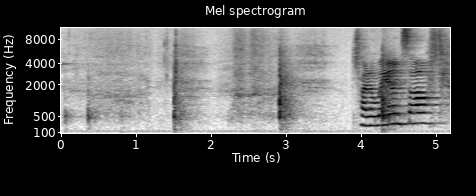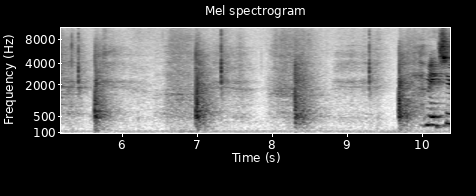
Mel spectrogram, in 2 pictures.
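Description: Repeated jump squats: a short, sharp landing sound about every one and a half seconds as she lands back on the floor.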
